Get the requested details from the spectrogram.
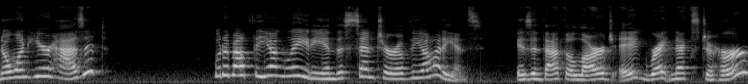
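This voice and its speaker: A woman performs a put-on character voice at a high pitch. Her pitch swings very widely. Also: moderate pace. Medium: read story. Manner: public-speaking, genial.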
